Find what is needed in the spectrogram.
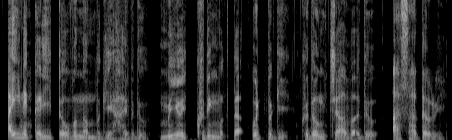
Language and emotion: Manipuri, happy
